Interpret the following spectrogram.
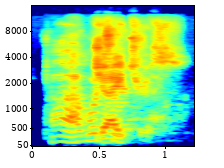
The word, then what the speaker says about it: Giatras: Giatras.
